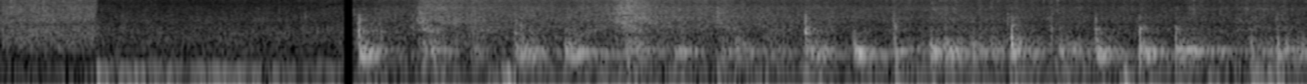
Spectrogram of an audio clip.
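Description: Chopped onion and tomato sizzling in oil in a clay pot, stirred and scraped with a wooden spatula. A steady frying hiss runs throughout, and from about two seconds in it carries a quick run of scraping strokes.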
